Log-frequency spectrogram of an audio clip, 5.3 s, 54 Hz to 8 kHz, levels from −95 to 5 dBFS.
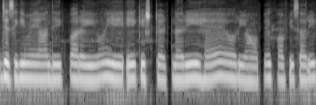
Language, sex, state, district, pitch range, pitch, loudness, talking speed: Hindi, female, Bihar, Kaimur, 180-195 Hz, 185 Hz, -18 LUFS, 195 wpm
